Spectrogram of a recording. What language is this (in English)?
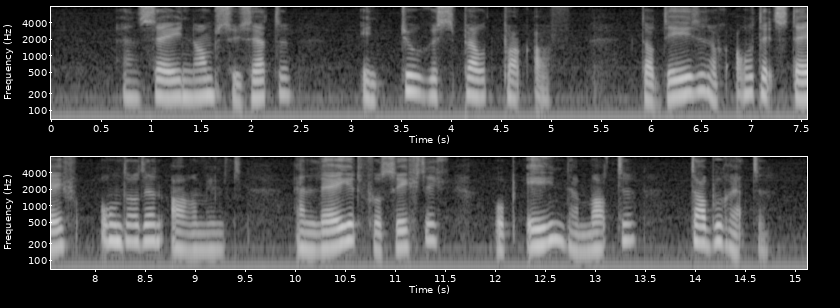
Dutch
